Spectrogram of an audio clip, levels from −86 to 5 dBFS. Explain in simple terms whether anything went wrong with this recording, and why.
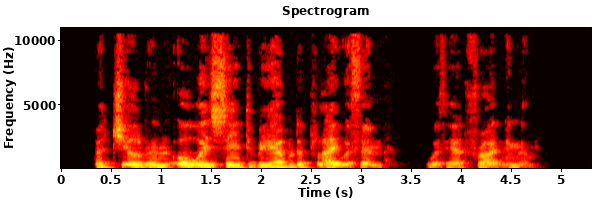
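Nothing went wrong here; no audible fault turns up anywhere in the speech.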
